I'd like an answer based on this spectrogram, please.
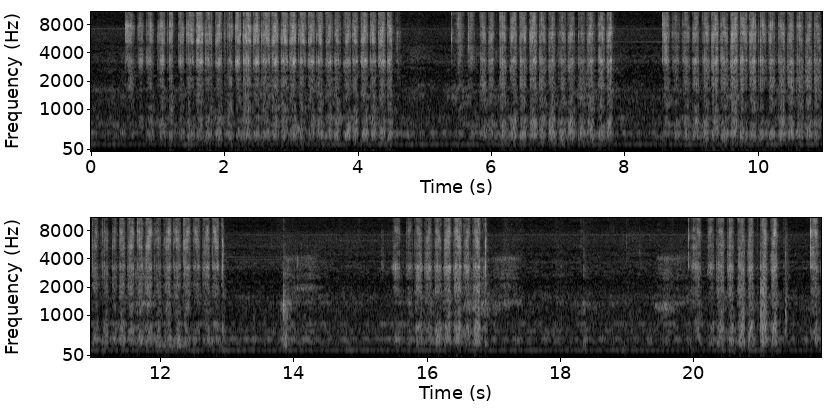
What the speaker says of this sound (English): Just going to remove the burr on the end.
